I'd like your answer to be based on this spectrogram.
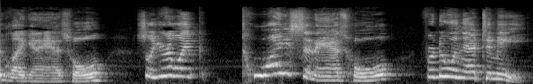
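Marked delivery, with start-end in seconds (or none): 1.3-5.3 exasperated high rant. Real, not acted. Ranting at thank-you videos.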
